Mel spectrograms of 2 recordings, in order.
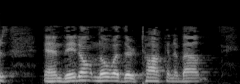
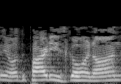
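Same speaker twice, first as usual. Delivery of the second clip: ordinary talk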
